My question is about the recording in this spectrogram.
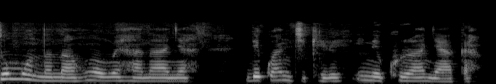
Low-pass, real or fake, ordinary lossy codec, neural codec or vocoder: none; real; none; none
